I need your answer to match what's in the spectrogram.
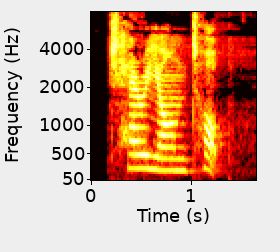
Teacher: cherry 和 on 之间连读，有小的 ye 的音带出来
